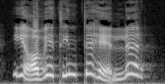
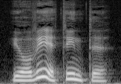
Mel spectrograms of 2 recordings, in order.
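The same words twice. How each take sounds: First: Mad Hatter. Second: March Hare. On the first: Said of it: "sa hattaren". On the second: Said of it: "sa marsharen". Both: Acted.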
